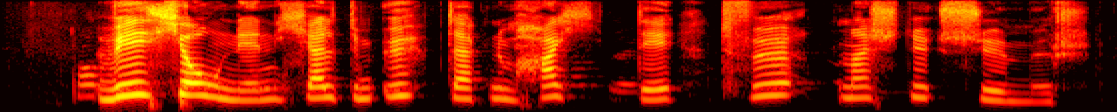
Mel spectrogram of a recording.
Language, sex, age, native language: Icelandic, female, 12, Icelandic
